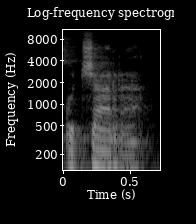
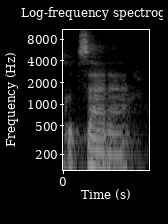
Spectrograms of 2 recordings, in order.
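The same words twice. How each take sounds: First: The ch is pronounced the Spanish way. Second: The ch is pronounced the Cebuano way. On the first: "In Spanish, it's cuchara" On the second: "in Cebuano, it's cuchara. So listen to the ch"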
